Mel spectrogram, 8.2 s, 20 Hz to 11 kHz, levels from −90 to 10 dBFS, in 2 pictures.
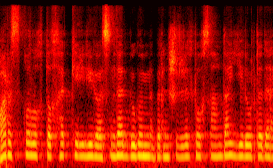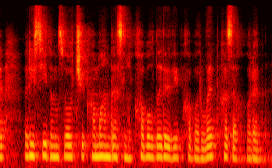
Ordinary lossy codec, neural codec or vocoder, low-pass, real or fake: MP3, 64 kbps; codec, 16 kHz in and 24 kHz out, 0.8 kbps, FocalCodec, streaming, 65536 codes; 9.9 kHz; fake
